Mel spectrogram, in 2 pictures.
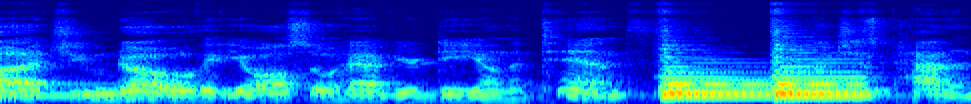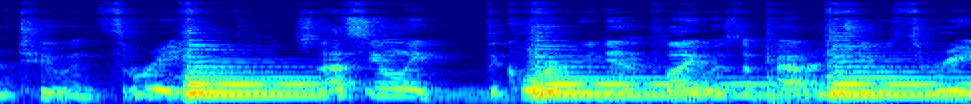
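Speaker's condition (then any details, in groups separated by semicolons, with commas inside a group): No condition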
